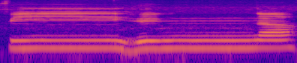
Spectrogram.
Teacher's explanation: فیہن، نون مشدد ہے، گنہ کریں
